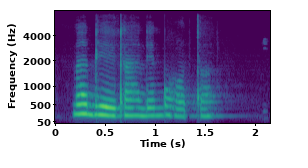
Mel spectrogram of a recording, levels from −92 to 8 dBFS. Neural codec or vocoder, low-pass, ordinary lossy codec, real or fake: codec, 24 kHz, 0.9 kbps, WavTokenizer, medium music audio release; 7.2 kHz; none; fake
